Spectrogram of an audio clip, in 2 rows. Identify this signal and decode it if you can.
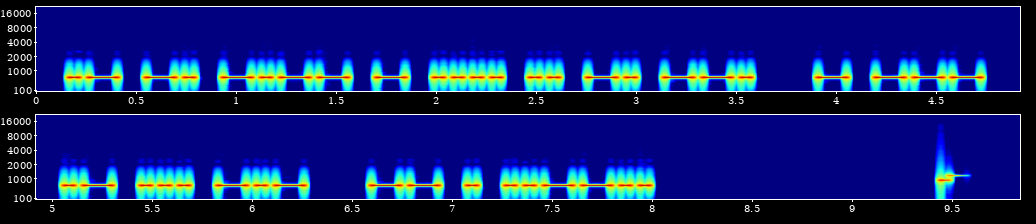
Morse code, heard as a keyed tone, about 25 wpm, 700 Hz. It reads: ANYTHING TO ASK ME?
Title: Sentences from Top 1000 Words 25wpm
